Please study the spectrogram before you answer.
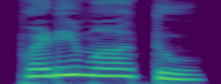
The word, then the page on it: ಪಟುಮತಿ: Kannada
